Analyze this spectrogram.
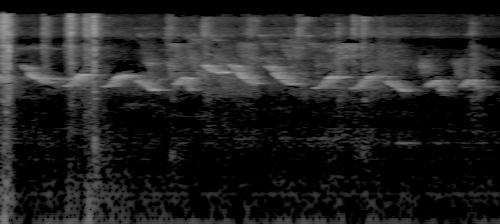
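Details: Chestnut-bellied seed finch, a selected singing bird of marble colouring recorded close up, giving a fast continuous warble of high, wavering whistled notes, each swooping up and down, repeated steadily for several seconds over low background hum.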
